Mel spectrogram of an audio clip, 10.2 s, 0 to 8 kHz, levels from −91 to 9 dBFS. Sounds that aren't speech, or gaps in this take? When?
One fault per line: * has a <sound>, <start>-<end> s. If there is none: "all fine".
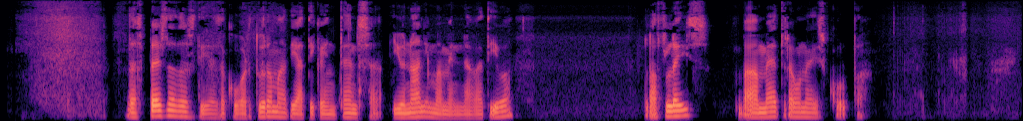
all fine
